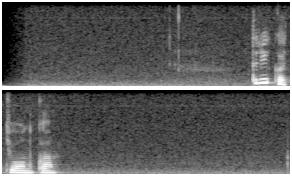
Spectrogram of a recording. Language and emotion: Russian, sad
